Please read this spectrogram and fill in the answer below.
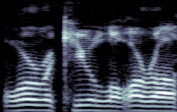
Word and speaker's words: auricular: It's a therapy you can't even pronounce. Auricular therapy.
